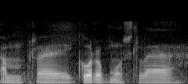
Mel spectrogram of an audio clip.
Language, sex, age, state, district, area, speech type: Bodo, male, 30-45, Assam, Kokrajhar, rural, spontaneous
